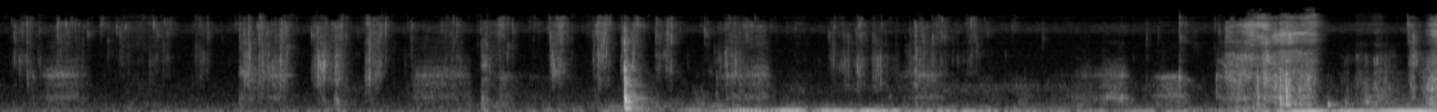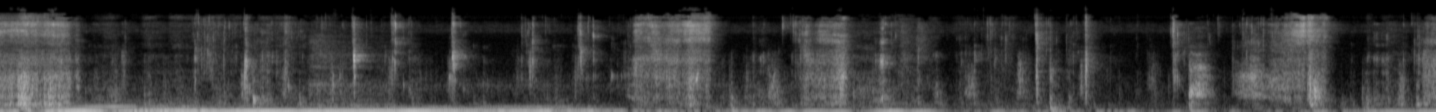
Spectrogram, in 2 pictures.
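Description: Close-miked eating of noodles: wet chewing and smacking mouth sounds, with several louder noisy bursts in the middle. A low rumble runs underneath through much of the middle.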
